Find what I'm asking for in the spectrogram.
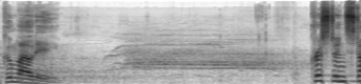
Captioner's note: crowd cheering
